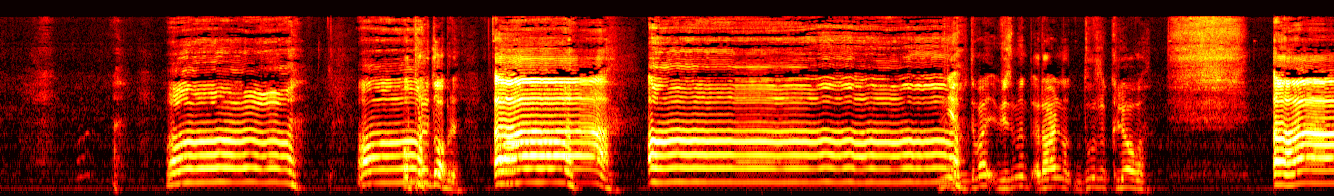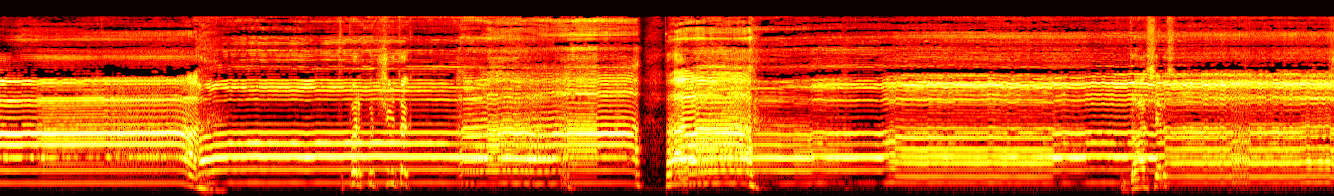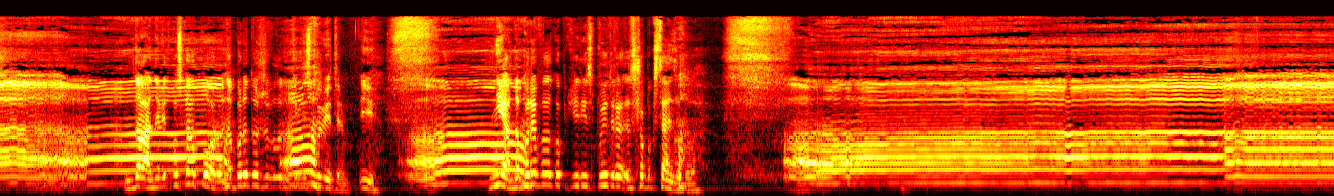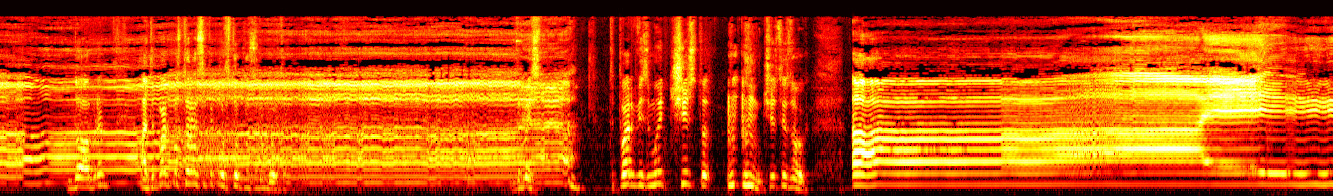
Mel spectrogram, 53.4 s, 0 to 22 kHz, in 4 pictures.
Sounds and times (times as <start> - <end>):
Speech: 3.8 - 4.6, 9.4 - 11.5, 16.7 - 17.5, 27.9 - 30.5, 31.6 - 33.8, 40.7 - 42.9, 46.1 - 48.1.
